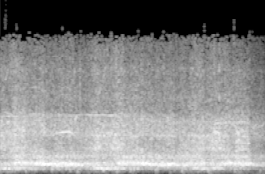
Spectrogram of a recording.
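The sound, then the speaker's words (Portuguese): A loud, continuous roar of São Paulo football fans cheering in a stadium at Rivaldo's debut, a dense wash of many voices that stays steady and full throughout without pauses. “Pela marcação de microfones e câmeras na saída do campo e pela festa da torcida do São Paulo, Rivaldo até merecia uma nota igual ao número da camisa.”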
